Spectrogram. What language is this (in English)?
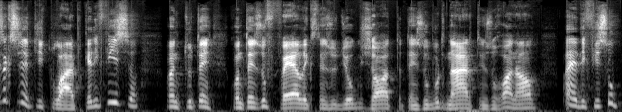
Portuguese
